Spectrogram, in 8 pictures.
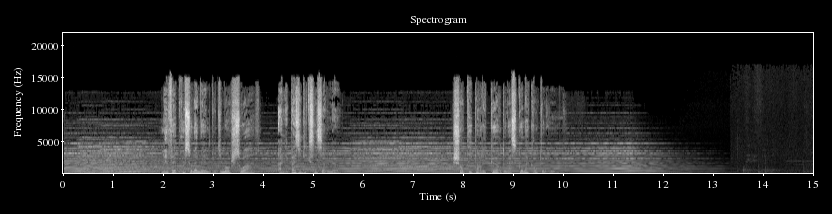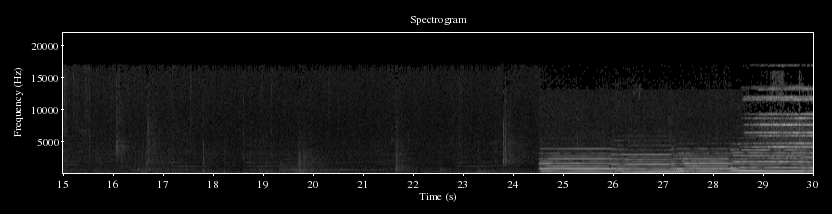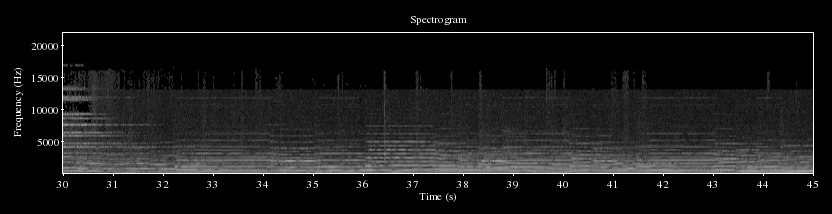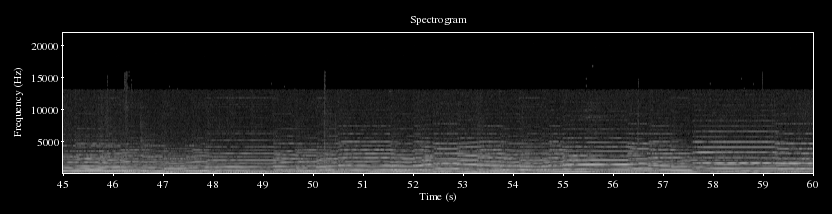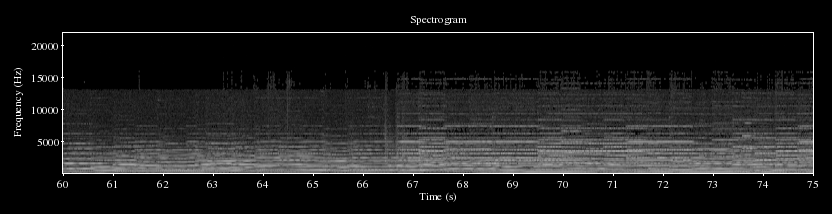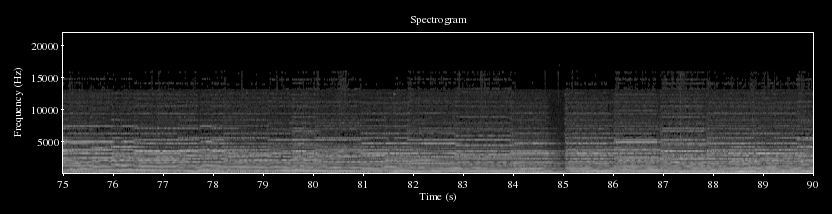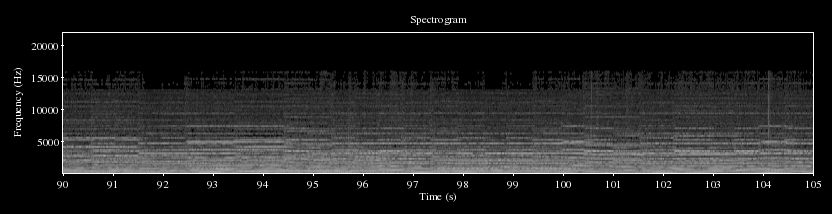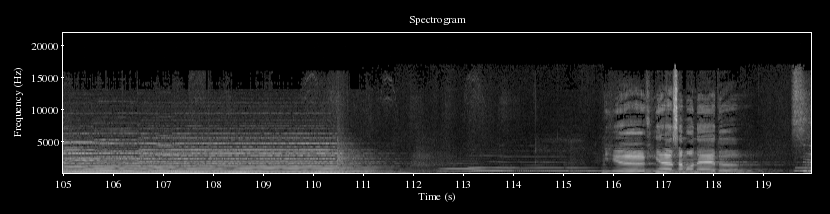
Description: Vêpres de Saint Sernin du 30 juin
Une émission présentée par Schola Saint Sernin Chanteurs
